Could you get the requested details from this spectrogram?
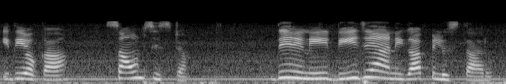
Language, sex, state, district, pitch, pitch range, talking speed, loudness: Telugu, female, Telangana, Mahabubabad, 245 Hz, 165-270 Hz, 95 wpm, -13 LUFS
